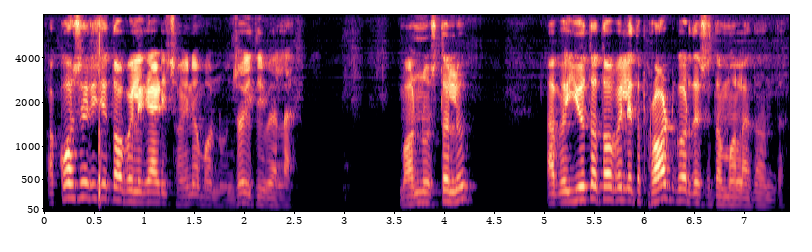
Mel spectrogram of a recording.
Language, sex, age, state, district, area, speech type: Nepali, male, 30-45, West Bengal, Kalimpong, rural, spontaneous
